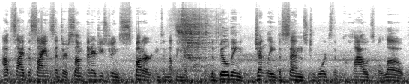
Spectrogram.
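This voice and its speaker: A man's voice: medium pitch, unhurried, noisy background. A man narrating the action of a scripted radio play in a dramatic manner. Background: music.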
